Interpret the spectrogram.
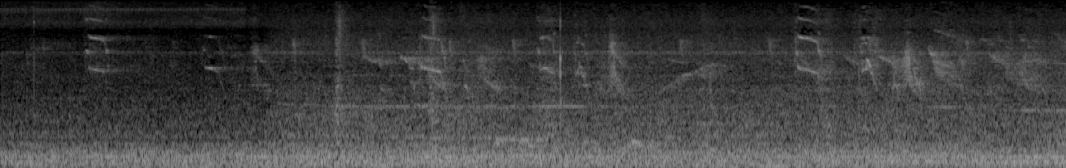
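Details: Social flycatcher morning song: short, sharp high notes and brief rising and falling strokes, uneven in spacing, start about two and a half seconds in and continue over a steady low rumble.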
